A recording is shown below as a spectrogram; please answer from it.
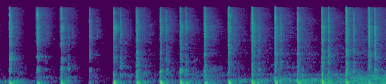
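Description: Fingers with blue-painted nails rub and scratch across the keycaps of a detached plastic laptop keyboard held close beside the mic. The result is a quick, uneven series of short, dry clicks and scrapes, about three per second, each with a dull low thump and a brief bright edge that dies away almost at once.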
